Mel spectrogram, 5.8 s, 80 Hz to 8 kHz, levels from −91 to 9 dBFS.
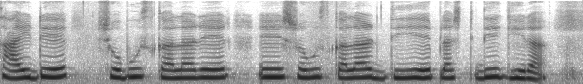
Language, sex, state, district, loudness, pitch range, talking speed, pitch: Bengali, female, West Bengal, Cooch Behar, -12 LUFS, 235-255 Hz, 100 wpm, 245 Hz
